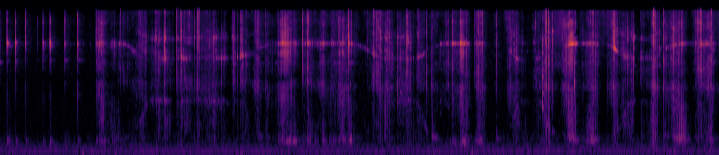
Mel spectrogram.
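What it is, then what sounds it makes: Glass jar with water, tapped and scratched. Long nails tap and scratch the body of a clear glass mason jar with a metal screw lid, partly filled with water, while the jar is turned. The result is a quiet stream of crisp clicks and scrapes with faint high ringing tones that glide up and down, over a steady low hum.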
